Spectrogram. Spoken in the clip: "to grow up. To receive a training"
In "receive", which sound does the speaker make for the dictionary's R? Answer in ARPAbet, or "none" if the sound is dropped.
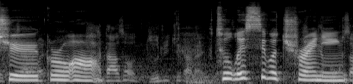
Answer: L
